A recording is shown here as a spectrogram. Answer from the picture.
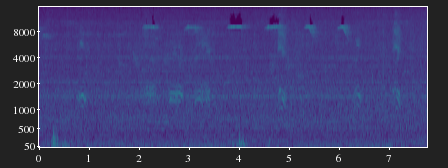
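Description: Birds calling outdoors: a series of short calls, about one every second, with a few thin high whistles. A steady low rumble runs underneath.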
